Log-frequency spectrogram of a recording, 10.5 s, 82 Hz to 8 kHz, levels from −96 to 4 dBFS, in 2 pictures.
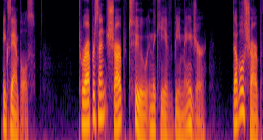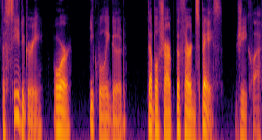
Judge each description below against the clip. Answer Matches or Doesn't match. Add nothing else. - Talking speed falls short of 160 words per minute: Matches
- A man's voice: Matches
